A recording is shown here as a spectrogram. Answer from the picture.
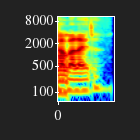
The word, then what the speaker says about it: Zabaleta: Zavaleta? – Ja. Die stond onder... Zabaleta. Zabaleta? Zabaleta, Zabaleta. – Ja, hij schrijft Zavaleta, maar op zijn Spaans hm. – spreek je dat met een B uit.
